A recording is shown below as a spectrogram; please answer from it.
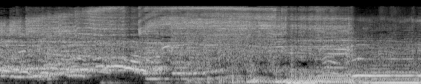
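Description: Live punk rock band playing loud in a venue, with crowd voices over the start. The bass comes in about a second in and grows much heavier near three seconds.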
